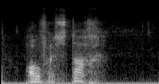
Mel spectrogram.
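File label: "overstag", Dutch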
